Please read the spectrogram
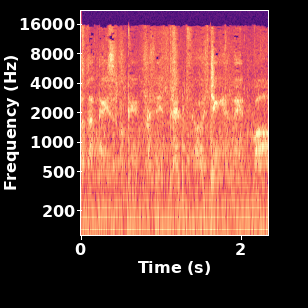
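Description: A man whispering close to the microphone, with breathy, hissing consonants.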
